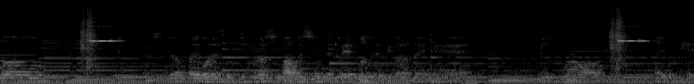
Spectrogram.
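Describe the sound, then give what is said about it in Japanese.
Camera shutter clicks as photos are taken of a person's posture during a fitness trainer session, two sharp, faint clicks several seconds apart beneath steady talking. “今撮った写真がすぐにあのモニターの方に映し出されますので、これをモニターでトレーナーとチェックをして”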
